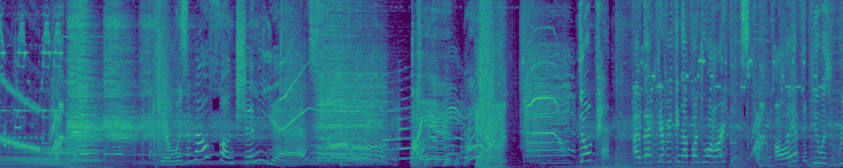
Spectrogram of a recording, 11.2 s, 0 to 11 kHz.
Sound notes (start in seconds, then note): 3.6 panicking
